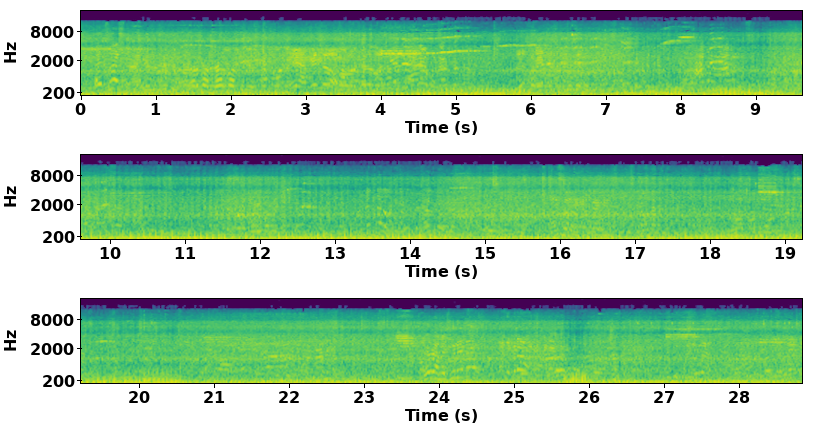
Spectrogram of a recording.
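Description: A man speaking loudly into news microphones over a steady low rumble of motor vehicle engines from street traffic.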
